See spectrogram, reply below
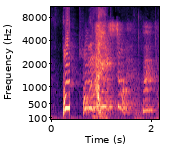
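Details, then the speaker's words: A sharp, explosive single sneeze during a video game session, followed by laughing voices and chatter; sneezing. "what I didn't I didn't was that I was sneezing the lights were going out I was sneezing and you started yelling I couldn't tell what was on"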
